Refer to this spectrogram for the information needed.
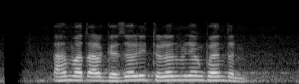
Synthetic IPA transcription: ʔahmat̪alɡazalid̥o̤lanməɲaŋbant̪ən

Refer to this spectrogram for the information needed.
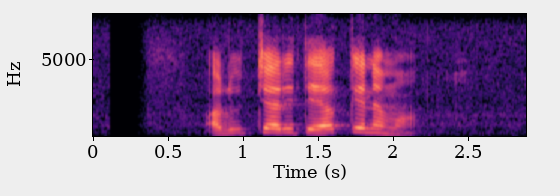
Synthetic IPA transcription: ɐ̰lut͡ʃːaɾit̪ejakːenema̰

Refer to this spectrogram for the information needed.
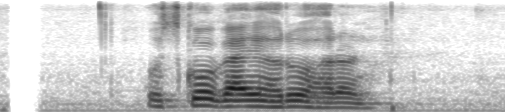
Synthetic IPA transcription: uskoɡajɦʌɾuɦʌɾʌn

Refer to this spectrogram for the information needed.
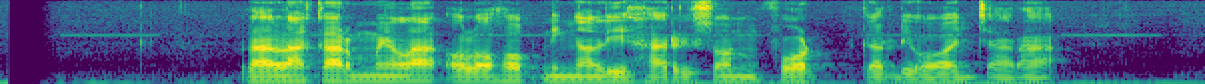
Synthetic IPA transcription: lalakarmelaʔɔlɔɦɔk̚niŋaliɦaɾisɔnfɔrt̪̚kɨrdiwawaɲt͡ʃaɾa

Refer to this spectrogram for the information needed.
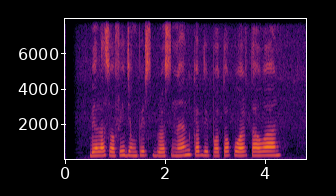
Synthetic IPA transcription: bɛlasɔfid͡ʒɨŋpirsbɾɔsnankɨrdipɔt̪ɔkuwart̪awan

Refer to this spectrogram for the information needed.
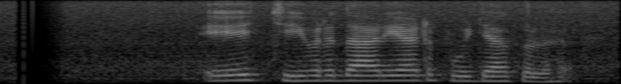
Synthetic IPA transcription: eːt͡ʃiːʋəɾəd̪aːɾijaːʈəpuːd͡ʒaːkuləɦə

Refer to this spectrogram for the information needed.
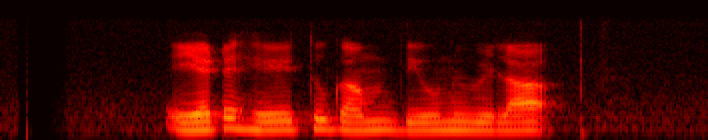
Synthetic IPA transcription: ejəʈəɦeːt̪uɡamd̪iunuʋelaː

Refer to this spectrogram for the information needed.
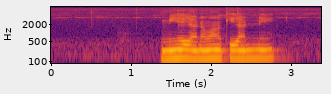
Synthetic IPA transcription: mijəjanəʋaːkijanːe

